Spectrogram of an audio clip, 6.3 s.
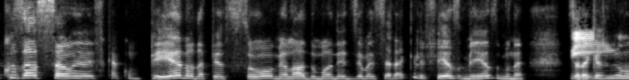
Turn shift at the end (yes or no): no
